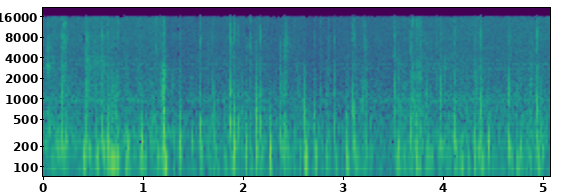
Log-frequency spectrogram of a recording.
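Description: Fingers tap rapidly on a pink heart-shaped purse, giving a steady run of soft, dull, low thuds with faint brighter clicks on top. The taps are dense and overlapping, with each one dying away almost instantly.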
